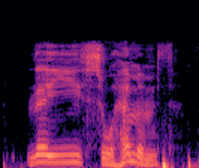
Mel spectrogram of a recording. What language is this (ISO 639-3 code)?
kab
